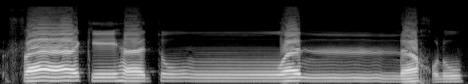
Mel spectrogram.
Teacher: idgham arti memasukkan dengan tidak sempurna ada yang kurang atau masih sedikit menyisakan suara nunnya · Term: Idgham naqis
